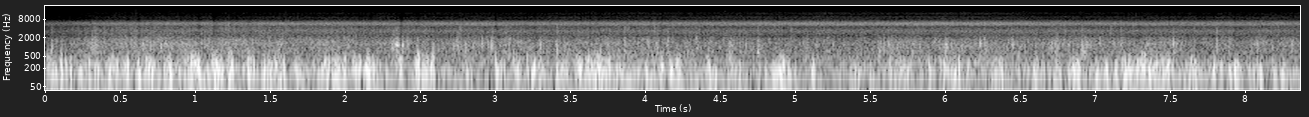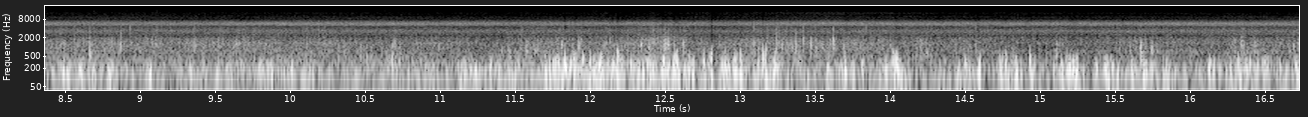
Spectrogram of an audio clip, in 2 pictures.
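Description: Wind gusts buffet the microphone outdoors.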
